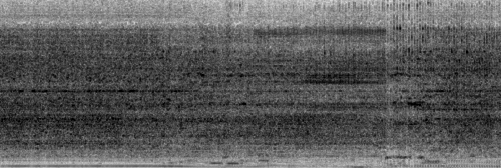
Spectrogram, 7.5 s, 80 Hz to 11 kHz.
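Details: 1970 Lawn-Boy Buttercup two-stroke mower (model ~30237), run after carb spray cleaning: steady buzz whose pitch sags and climbs back, surging idle; owner suspects old gummed fuel or a sticking needle valve in the carburetor.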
